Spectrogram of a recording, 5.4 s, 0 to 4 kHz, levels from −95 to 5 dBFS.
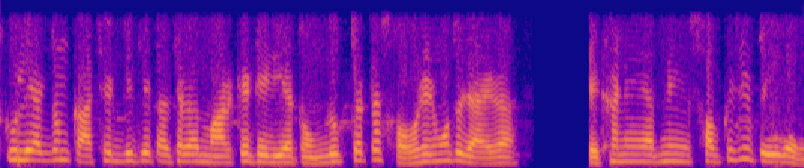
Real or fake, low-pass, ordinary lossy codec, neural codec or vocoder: real; 3.6 kHz; none; none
